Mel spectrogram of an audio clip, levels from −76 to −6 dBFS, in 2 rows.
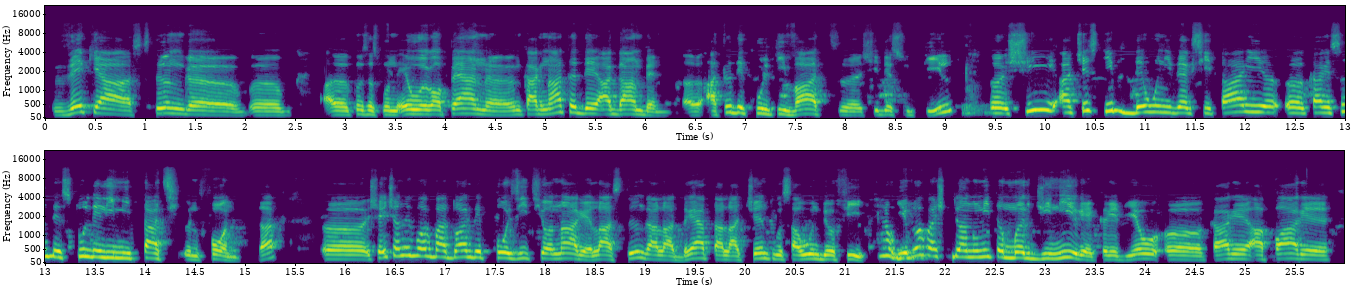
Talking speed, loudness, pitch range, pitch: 130 wpm, -16 LUFS, 150-215 Hz, 180 Hz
